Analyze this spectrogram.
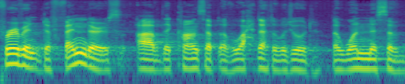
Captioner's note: speaking in foreign language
